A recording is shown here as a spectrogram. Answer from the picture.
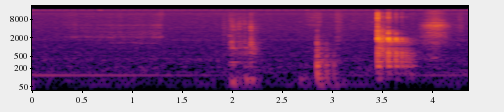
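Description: Quiet tabletop handling over a steady low hum: a few light knocks and clatters, the loudest near the end, as a paintbrush is set down on the table and a paint sponge is picked up.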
